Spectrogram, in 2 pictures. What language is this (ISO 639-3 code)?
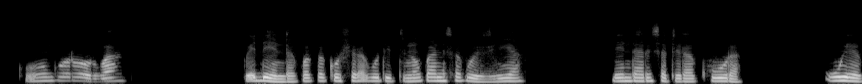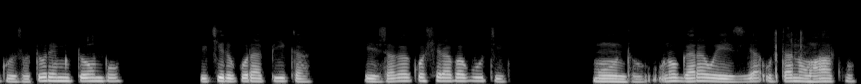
ndc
